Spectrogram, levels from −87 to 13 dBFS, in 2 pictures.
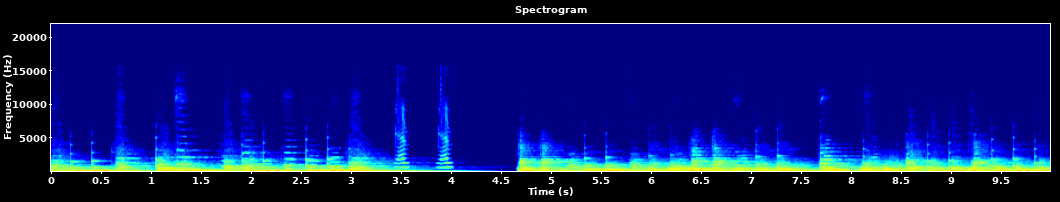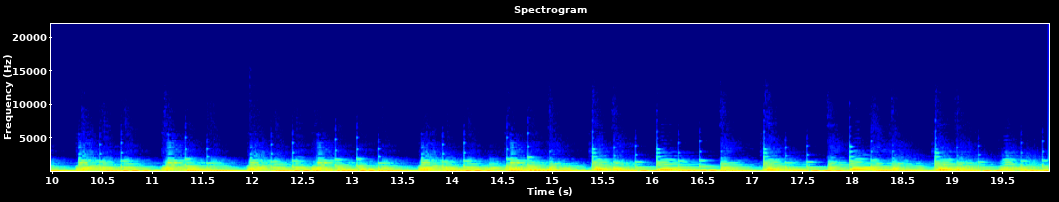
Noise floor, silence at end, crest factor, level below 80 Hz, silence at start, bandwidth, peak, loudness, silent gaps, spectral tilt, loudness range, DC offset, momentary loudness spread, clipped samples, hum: -63 dBFS; 0 s; 14 dB; -54 dBFS; 0 s; 5.4 kHz; -8 dBFS; -23 LUFS; none; -10.5 dB/octave; 3 LU; under 0.1%; 3 LU; under 0.1%; none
